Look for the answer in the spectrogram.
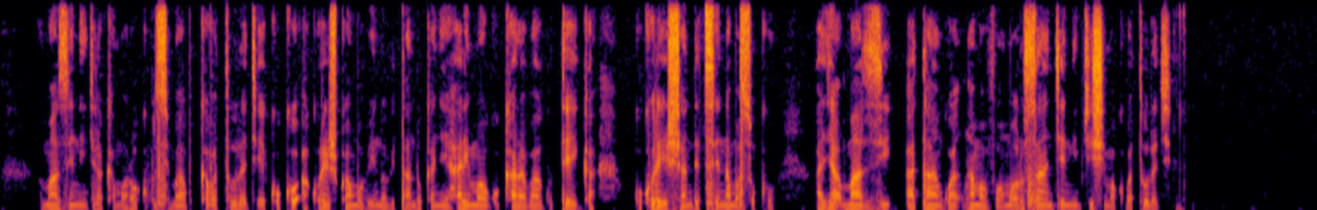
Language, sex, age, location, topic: Kinyarwanda, male, 18-24, Kigali, health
